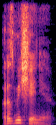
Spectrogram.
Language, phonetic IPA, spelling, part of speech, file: Russian, [rəzmʲɪˈɕːenʲɪje], размещение, noun, Ru-размещение.ogg
- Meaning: 1. placing, placement 2. accommodation 3. deployment, stationing 4. placement, layout; distribution pattern 5. placement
